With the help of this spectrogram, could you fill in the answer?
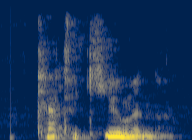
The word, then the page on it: catechumen: British English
